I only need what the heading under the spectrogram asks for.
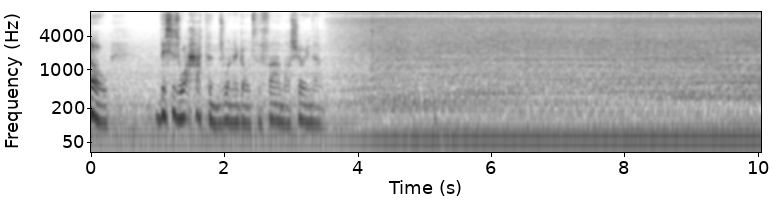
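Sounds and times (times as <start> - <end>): vehicle engine idling: 3.5 - 10.0.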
